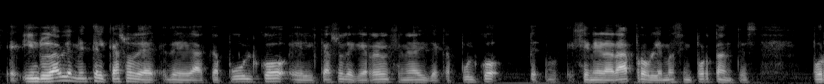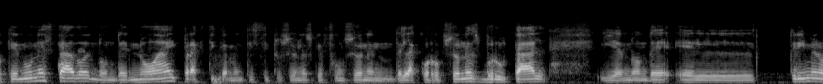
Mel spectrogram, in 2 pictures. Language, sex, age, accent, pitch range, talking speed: Spanish, male, 50-69, Mexican, 100-125 Hz, 150 wpm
